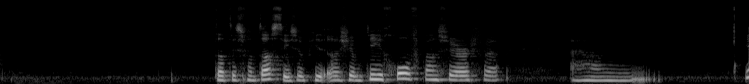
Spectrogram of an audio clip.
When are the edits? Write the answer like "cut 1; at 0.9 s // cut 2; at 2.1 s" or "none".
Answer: none

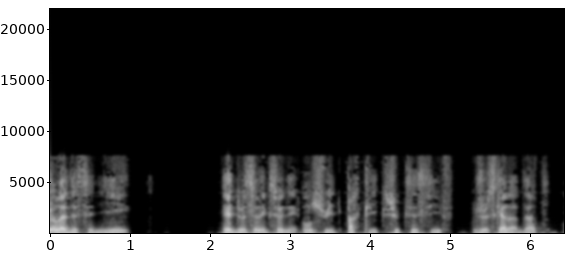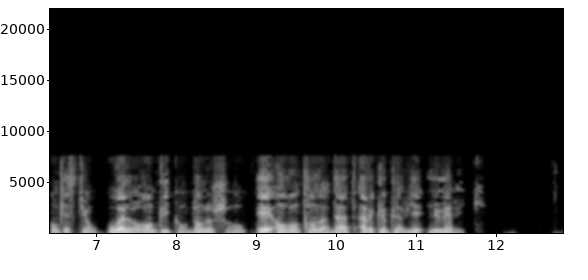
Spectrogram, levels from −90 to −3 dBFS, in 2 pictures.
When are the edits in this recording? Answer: cut 1; at 7.1 s // cut 2; at 8.9 s

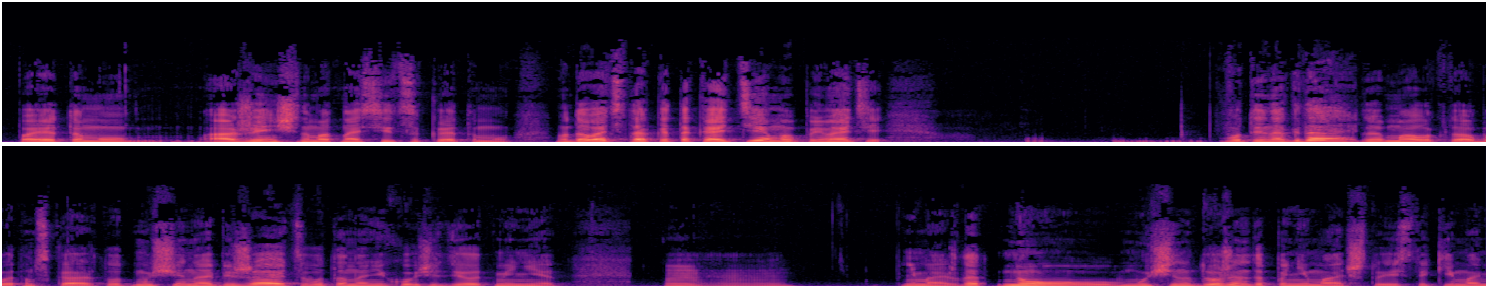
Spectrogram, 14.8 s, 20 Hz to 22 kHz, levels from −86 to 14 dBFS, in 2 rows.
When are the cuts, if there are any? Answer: cut 1; at 6.8 s // cut 2; at 10.6 s // cut 3; at 12.3 s

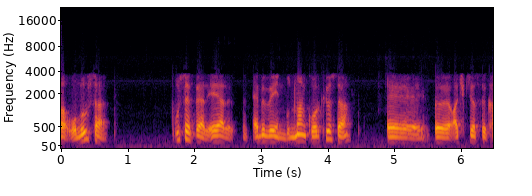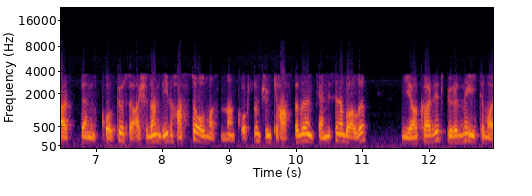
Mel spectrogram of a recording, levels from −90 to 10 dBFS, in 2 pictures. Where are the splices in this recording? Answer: cut 1; at 5.6 s

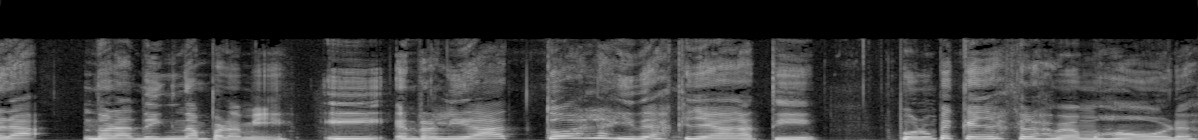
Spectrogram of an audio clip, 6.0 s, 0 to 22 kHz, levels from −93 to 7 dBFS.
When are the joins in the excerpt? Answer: cut 1; at 1.5 s // cut 2; at 4.7 s

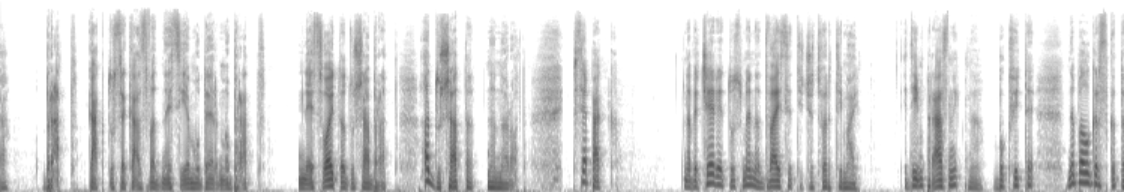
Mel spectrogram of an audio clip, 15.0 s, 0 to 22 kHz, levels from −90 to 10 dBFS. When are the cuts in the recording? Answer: cut 1; at 7.5 s

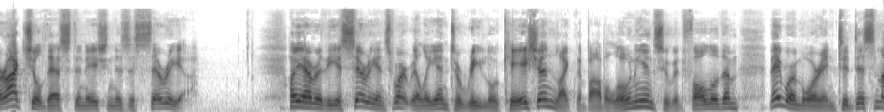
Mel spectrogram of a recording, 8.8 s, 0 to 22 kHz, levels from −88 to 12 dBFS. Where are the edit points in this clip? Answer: none

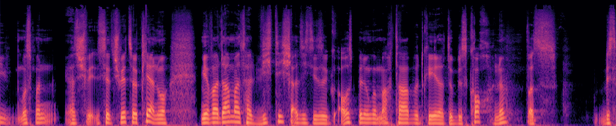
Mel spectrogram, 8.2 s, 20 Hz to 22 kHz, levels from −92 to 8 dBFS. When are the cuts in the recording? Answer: cut 1; at 5.6 s

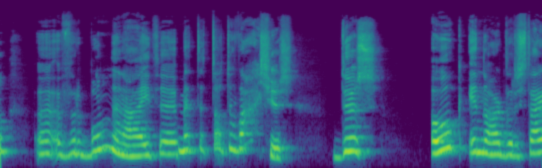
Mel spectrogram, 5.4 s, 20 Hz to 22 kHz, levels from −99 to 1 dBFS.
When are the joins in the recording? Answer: cut 1; at 1.8 s

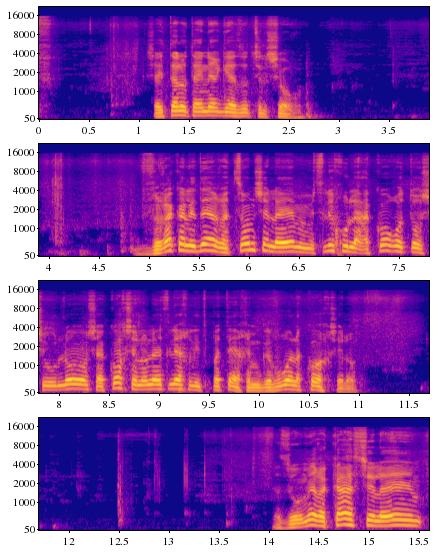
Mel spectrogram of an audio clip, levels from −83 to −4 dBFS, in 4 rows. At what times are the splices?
cut 1; at 14.0 s

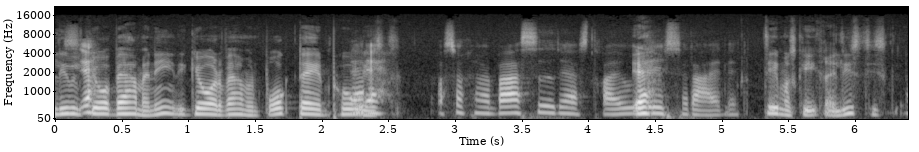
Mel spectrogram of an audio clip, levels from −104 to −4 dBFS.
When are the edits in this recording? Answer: cut 1; at 2.3 s // cut 2; at 5.2 s

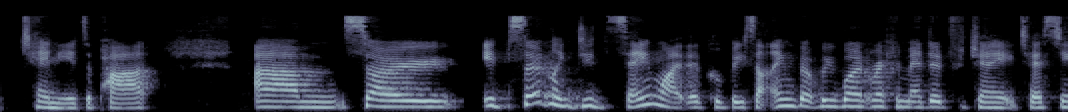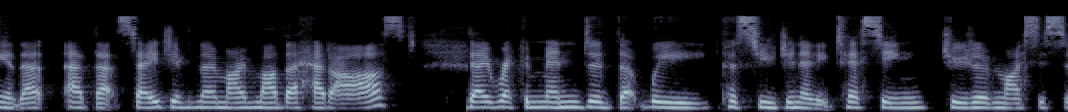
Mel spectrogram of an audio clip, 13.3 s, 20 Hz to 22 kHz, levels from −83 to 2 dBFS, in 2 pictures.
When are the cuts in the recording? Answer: cut 1; at 9.6 s

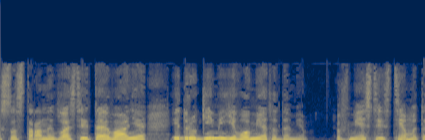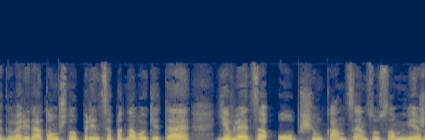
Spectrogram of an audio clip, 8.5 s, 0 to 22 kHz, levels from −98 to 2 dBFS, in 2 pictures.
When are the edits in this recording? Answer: none

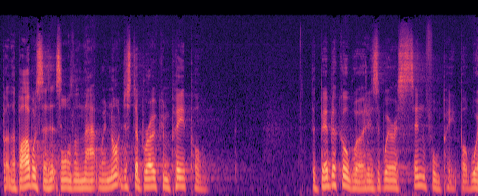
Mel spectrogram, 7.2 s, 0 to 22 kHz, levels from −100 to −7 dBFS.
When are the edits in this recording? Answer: cut 1; at 0.9 s

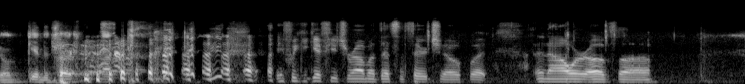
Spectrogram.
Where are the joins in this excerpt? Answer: cut 1; at 2.7 s // cut 2; at 5.3 s

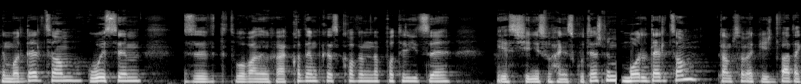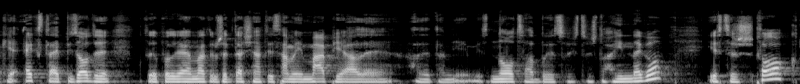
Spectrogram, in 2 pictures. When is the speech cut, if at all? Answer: cut 1; at 7.2 s

